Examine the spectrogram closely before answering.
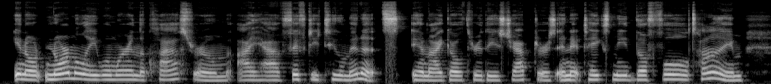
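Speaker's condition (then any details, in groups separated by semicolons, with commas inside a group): No condition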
